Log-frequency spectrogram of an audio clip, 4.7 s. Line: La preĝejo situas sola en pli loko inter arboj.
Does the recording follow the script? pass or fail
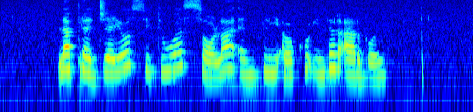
pass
